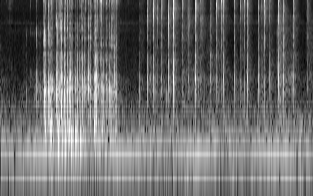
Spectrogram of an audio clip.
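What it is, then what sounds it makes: Plastic paddle hairbrush with pin bristles. Long nails scratch and flick through the ball-tipped pin bristles of a black plastic paddle hairbrush. A dense, bright scratching rasp fills the first second or so, then gives way to a quick, irregular string of sharp, crisp flicks. A low, steady hum sits underneath throughout.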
